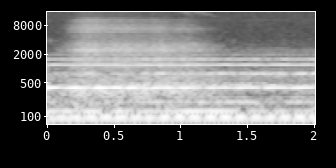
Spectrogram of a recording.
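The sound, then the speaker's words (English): A slow, deep breath drawn in during a relaxation exercise, a soft airy hiss that swells and fades over about a second above a steady faint hum. “Let's take some deep breaths to relax even further. Let's breathe in”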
